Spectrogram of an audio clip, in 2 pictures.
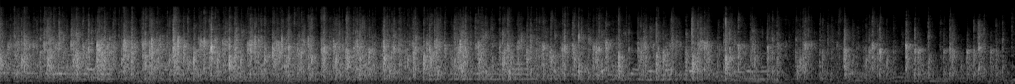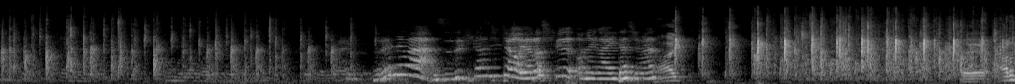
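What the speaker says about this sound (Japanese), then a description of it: "皆様大きな拍手でお迎えください。" Broadband clapping from a crowd at an election campaign rally fills most of the stretch, continuous and fairly loud, briefly giving way to a voice before the applause swells again.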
